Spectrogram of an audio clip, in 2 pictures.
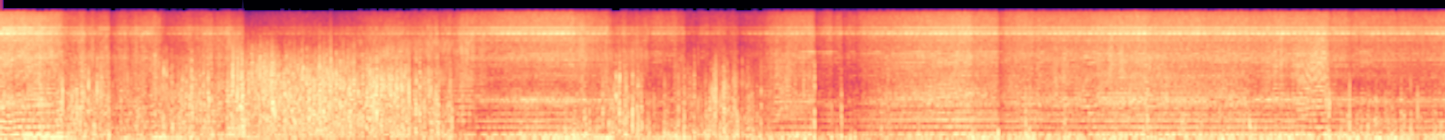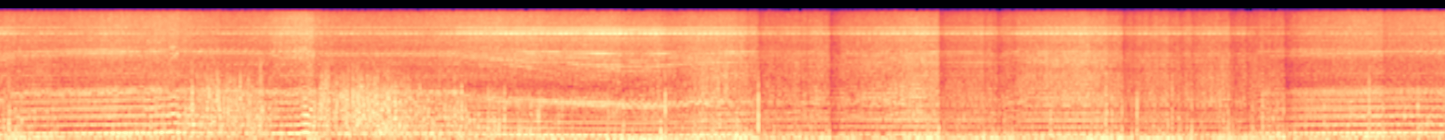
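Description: DJI Phantom quadcopter's electric motors and propellers buzzing steadily, heard from the camera mounted on the drone as it climbs. The pitch dips and rises as the motors speed up and slow down, with rushing noise for a few seconds near the start and again around seven seconds in.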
